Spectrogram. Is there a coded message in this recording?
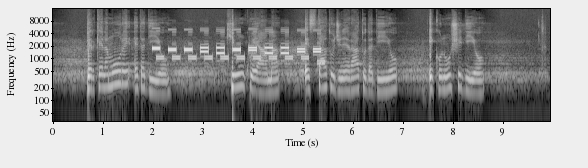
Yes: multi-frequency trunk signalling (R2, with the far end's replies) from 2.0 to 5.4 s, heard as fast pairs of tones, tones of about 160 ms. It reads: 06687697755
